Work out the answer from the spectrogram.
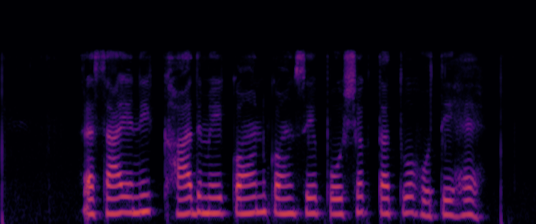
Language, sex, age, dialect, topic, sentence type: Hindi, female, 25-30, Garhwali, agriculture, question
